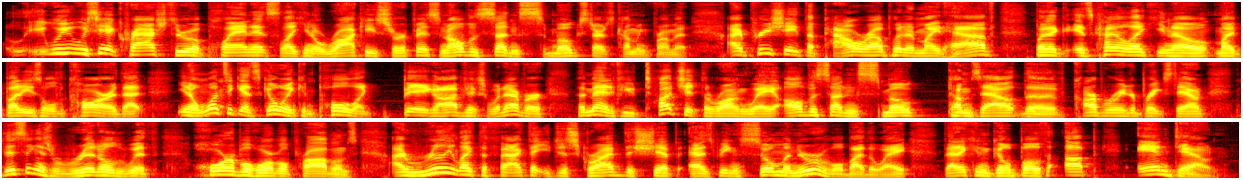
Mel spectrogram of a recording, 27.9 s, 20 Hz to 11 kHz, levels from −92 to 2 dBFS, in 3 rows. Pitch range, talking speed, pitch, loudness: 120-150 Hz, 235 wpm, 135 Hz, -19 LUFS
